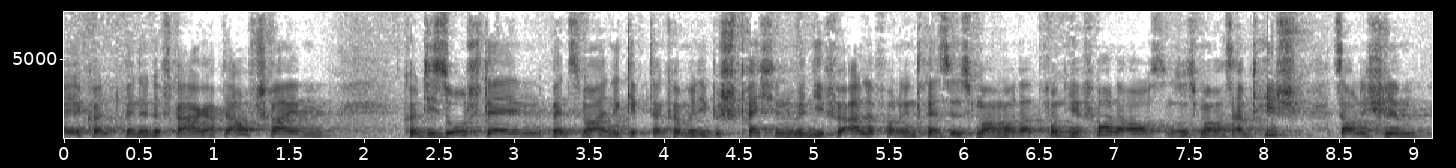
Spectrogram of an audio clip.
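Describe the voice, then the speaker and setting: A man's voice: a little high, fairly bright tone. A man preaching an earnest evangelistic sermon to an audience in a hall, talking directly to listeners, then leading a prayer. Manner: earnest, direct, speaks to listeners with tag questions. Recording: echoey hall.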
